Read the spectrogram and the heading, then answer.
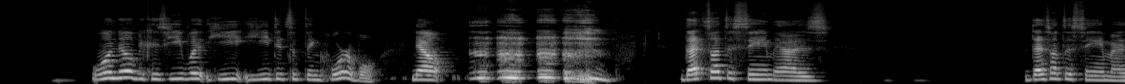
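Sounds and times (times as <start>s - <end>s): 
speech: 0.9s - 6.2s, 6.8s - 8.3s, 10.3s - 11.2s
throat clearing: 4.7s - 6.2s.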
